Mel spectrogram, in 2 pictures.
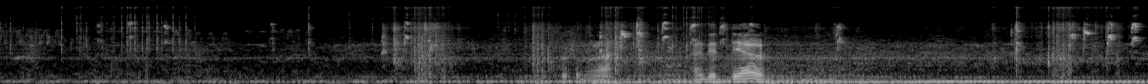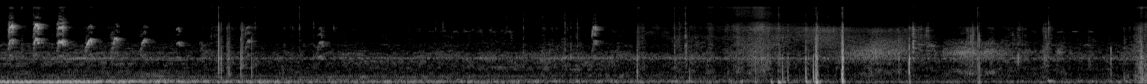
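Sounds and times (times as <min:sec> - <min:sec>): wings flapping against wire cage: 0:00.0 - 0:02.3, 0:03.6 - 0:07.3, 0:09.9 - 0:15.0, 0:15.6 - 0:20.0.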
